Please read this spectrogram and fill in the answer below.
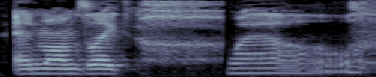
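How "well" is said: imitated hesitant sigh. Mom's retold reluctant reply.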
